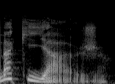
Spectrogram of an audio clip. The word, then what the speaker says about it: maquillage: Un maquillage. Okay, so here, same rule. Q-U, but then U is not pronounced, so qui, and then y. Maquillage.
